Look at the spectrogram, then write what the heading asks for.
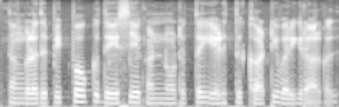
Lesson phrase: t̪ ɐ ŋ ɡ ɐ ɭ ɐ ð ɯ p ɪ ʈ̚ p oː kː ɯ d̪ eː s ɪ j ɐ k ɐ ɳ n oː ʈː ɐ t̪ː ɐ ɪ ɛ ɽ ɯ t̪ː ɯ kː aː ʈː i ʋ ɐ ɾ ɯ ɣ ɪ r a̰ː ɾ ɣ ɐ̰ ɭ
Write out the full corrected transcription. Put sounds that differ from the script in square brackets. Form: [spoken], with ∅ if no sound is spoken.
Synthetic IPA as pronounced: t̪ ɐ ŋ ɡ ɐ ɭ ɐ ð ɯ p ɪ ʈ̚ p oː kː ɯ d̪ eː s ɪ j ɐ k ɐ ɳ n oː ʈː ɐ t̪ː ɐ ɪ ɛ ɽ ɯ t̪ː ɯ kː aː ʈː i ʋ ɐ ɾ ɯ ɣ ɪ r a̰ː ɾ ɣ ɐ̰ ɭ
